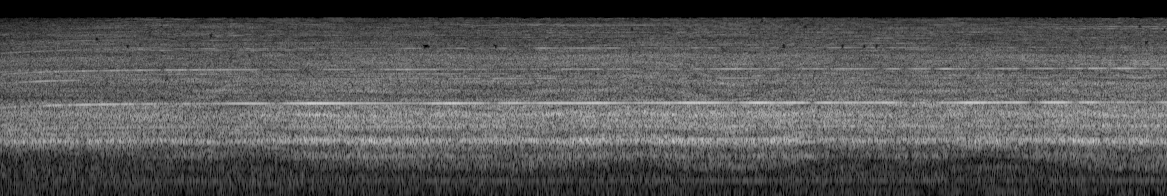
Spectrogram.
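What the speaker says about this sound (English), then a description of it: "Now usually with this heat gun, I will push the resin around" A heat gun blowing hot air over StoneCoat resin in an art pour: a loud, steady whooshing roar with a faint tonal whine, holding constant for several seconds with no talking.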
